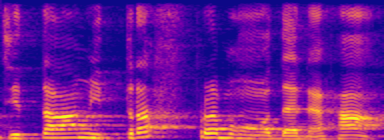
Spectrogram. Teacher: വിസർഗം കഴിഞ്ഞിട്ട് പ വന്നതുകൊണ്ട് ഫ ഉച്ചരിക്കണം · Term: വിസർഗ്ഗ സന്ധികൾ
